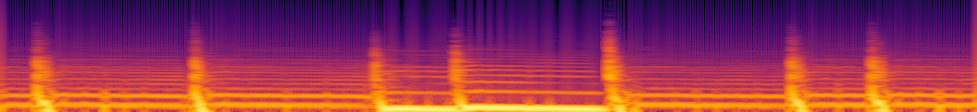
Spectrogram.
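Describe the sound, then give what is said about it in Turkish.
A loud, deep roar from a burning gas crater in Turkmenistan that never goes out drones steadily throughout, with a rhythmic throbbing pulse about once a second and no voices. “Şimdi bu gaz kraterini burada dinlemek falan iyi de biz de bunu bir görelim”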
